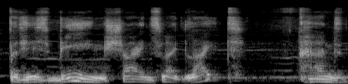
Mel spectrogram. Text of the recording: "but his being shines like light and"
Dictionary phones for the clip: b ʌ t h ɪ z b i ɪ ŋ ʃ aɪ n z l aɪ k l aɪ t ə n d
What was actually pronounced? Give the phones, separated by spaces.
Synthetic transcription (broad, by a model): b ʌ t h ɪ z b i ɪ ŋ ʃ aɪ n z l aɪ k l aɪ t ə n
